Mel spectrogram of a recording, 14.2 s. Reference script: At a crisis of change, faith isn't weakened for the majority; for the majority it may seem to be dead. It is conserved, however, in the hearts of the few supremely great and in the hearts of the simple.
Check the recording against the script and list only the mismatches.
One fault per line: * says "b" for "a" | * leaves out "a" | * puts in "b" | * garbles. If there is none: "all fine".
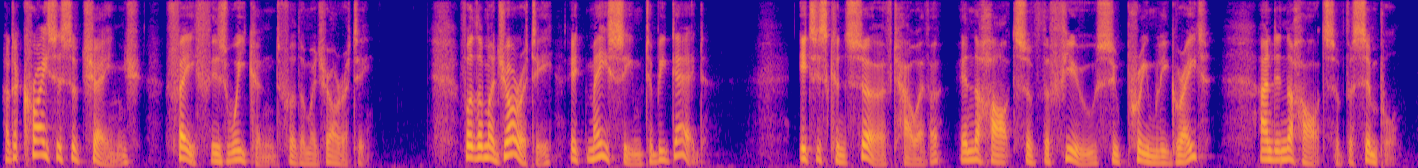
* says "is" for "isn't"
